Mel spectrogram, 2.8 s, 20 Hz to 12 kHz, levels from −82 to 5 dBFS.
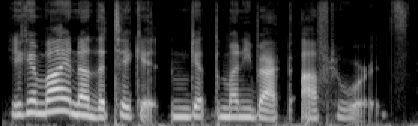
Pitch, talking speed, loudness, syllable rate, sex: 220 Hz, 235 wpm, -18 LUFS, 6.5 syllables/s, female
